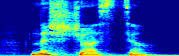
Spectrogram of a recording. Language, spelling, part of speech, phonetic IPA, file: Ukrainian, нещастя, noun, [neʃˈt͡ʃasʲtʲɐ], Uk-нещастя.ogg
- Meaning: misery, misfortune, disaster, tragedy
